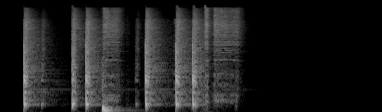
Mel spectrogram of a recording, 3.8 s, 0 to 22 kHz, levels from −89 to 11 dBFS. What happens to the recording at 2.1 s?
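At 2.07 s the music briefly freezes: the sound playing at that instant is stretched into a held, steadily fading tone for about 60 ms, and then the music picks up again at 2.15 s slightly further along, with a short stretch of it skipped. This is a burst of packet loss. Consecutive packets never arrived in time, so the receiver extended and faded the last sound it had to cover the gap, and about 60 ms of the original music was lost.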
